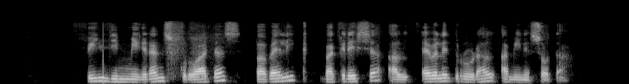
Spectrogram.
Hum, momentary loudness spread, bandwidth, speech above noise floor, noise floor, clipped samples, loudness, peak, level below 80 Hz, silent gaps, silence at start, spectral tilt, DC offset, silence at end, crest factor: none; 7 LU; 8 kHz; 61 dB; -80 dBFS; under 0.1%; -19 LUFS; -2 dBFS; -58 dBFS; none; 0.9 s; -5.5 dB/octave; under 0.1%; 0.6 s; 18 dB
